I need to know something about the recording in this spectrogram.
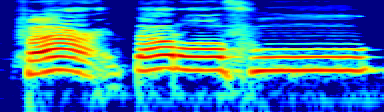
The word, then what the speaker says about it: فاعترفوا: فاعترفوا এখানে আইন আছে, আমরা ভালোভাবে উচ্চারণ করব। ফা'তারাফু ফু পেশের বাম পাশে জজমালা ওয়াও মদের হরফ এক আলিফ টান হবে।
